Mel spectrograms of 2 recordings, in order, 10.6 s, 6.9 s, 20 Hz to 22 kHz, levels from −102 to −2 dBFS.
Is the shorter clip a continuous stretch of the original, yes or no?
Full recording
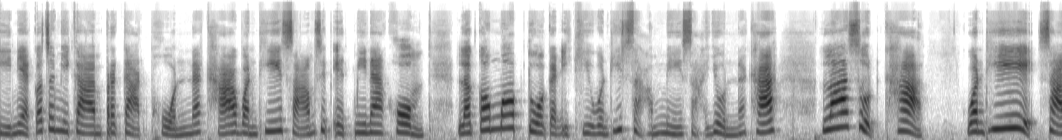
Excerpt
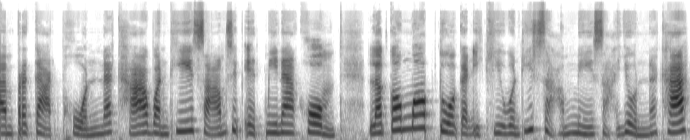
yes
